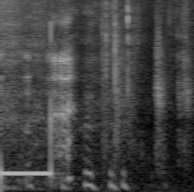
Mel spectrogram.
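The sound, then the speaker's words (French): A telephone ringback tone during an outgoing call: one steady, low-pitched tone lasting about a third of a second that cuts off abruptly, followed by a voice speaking. “Attention, ça sonne. Nous appelons le syndic bénévole.”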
